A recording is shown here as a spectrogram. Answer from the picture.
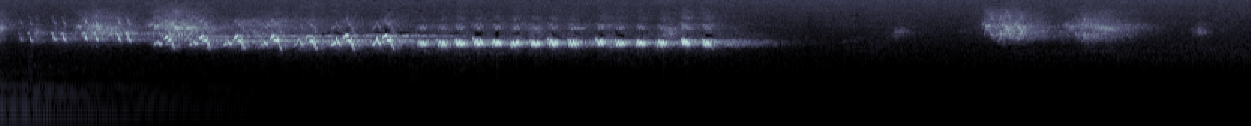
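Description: A small bird singing a fast trill of repeated chirps, about six a second, for some five seconds, then falling silent apart from two short faint sounds near the end.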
